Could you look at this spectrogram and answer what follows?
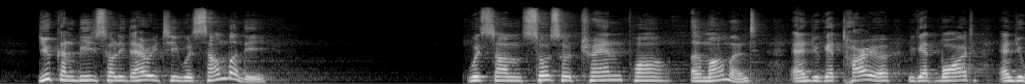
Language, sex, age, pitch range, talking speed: Vietnamese, male, 50-69, 160-195 Hz, 130 wpm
